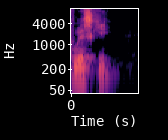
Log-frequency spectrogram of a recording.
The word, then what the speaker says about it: WSGI: Like, my favorite abbreviation is, I think, the WSGI server. – Yeah. – Which is pronounced whiskey.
